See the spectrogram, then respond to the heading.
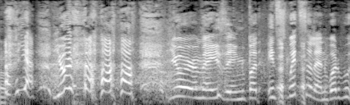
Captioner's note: laughter; laughs; Sadhguru laughs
